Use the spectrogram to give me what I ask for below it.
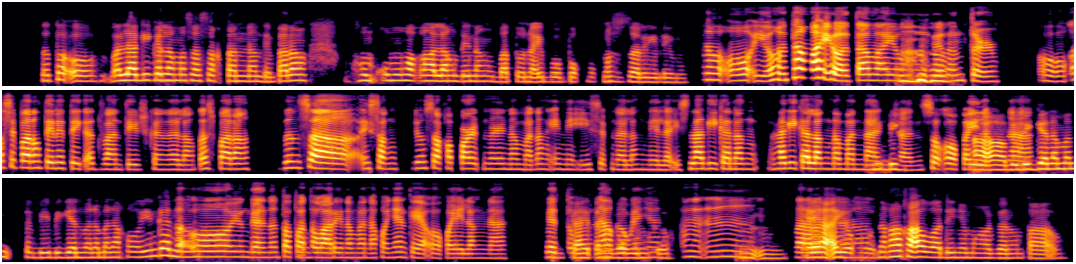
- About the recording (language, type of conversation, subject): Filipino, unstructured, Ano ang palagay mo tungkol sa pagbibigay ng pangalawang pagkakataon?
- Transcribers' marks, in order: laughing while speaking: "iyon, tama yun"; laugh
